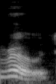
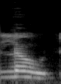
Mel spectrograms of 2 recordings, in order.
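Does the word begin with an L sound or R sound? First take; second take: R sound; L sound. First: The word begins with an R sound. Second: The word begins with an L sound. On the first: "instead of saying road" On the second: "they'd say load"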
